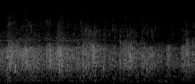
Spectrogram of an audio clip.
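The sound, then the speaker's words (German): Steady audience applause for the assistants who helped, a dense wash of many hands clapping at an even level for the full two seconds, with no voices standing out. “Dankeschön, die Assistenten kriegen einen Applaus.”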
